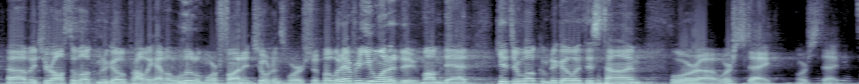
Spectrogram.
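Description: A man hosting a casual live interview on a church stage, speaking informally and haltingly, often repeating phrases. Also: mid-range voice. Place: large church room, on stage. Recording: echoey hall, clear background noise.

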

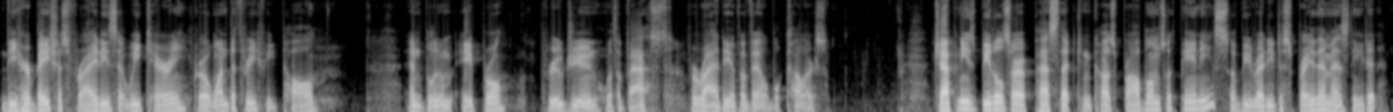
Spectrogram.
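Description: A man with a stuffed-up voice from a cold hosts a nursery's weekly plant feature. He reads his notes in a steady, informative way at an ordinary middle pitch. The sound is dry, with no room echo. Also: moderate pace. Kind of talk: reading plant guide notes.

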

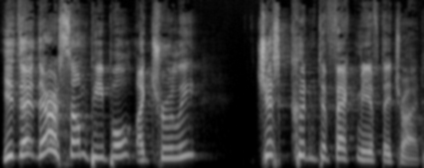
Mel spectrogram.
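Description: A man preaching a sermon with a loud voice, conversational and energetic, with playful asides, in a church. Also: extremely high pitch, moderate pace, creaky. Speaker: pastor.

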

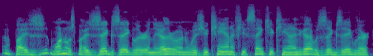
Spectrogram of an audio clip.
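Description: An older man and retired racing driver, a podcast guest telling animated anecdotes, quoting others and often repeating words. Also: fairly high pitch, brisk. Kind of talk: casual storytelling interview.

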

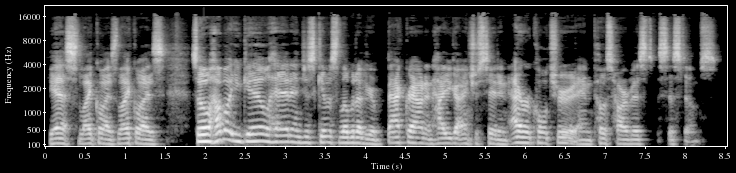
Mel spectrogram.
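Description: A man's voice: a little high, a little fast, a bit bright. A man hosting an interview podcast in an upbeat, informal and enthusiastic manner.

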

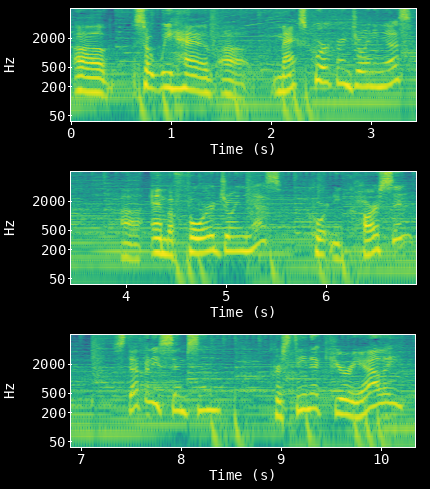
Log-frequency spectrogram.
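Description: A man co-hosting a casual podcast, introducing guests in a relaxed way with lots of fillers. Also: high-pitched, measured pace, music in the background. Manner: easygoing, filler-heavy intro. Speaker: podcast co-host.

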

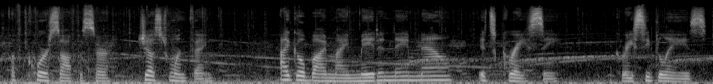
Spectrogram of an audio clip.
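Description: A woman's voice: deep voice, a little slow, background noise. A woman playing a scientist and mother who narrates her own story in a scripted audio drama. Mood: composed. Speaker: narrator and lead character.

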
